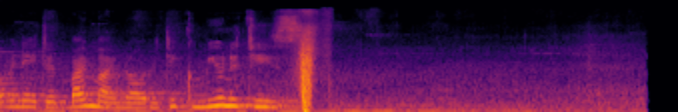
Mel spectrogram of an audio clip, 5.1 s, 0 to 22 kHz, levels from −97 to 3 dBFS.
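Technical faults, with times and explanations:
0.35 to 2.41 s, drift correction step: for about two seconds the whole sound drops in speed by roughly 6.4 percent and sags in pitch by about 114 cents, a touch over a semitone, then comes back to normal at 2.41 s. Speed and pitch move together, which is the giveaway that the playback rate itself was nudged. That's likely clock-matching software taking one abrupt step to refill its buffer rather than easing the rate over gradually.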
